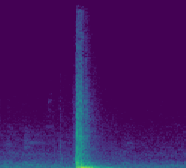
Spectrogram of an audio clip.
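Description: A taxi's trunk slams shut once, just after the taxi door is closed gently: a single heavy thud with a brief low rumble that dies away quickly, in a quiet background with no talking.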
